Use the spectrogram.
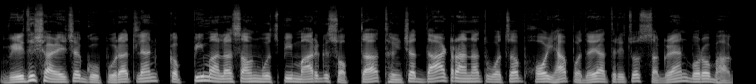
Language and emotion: Goan Konkani, neutral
